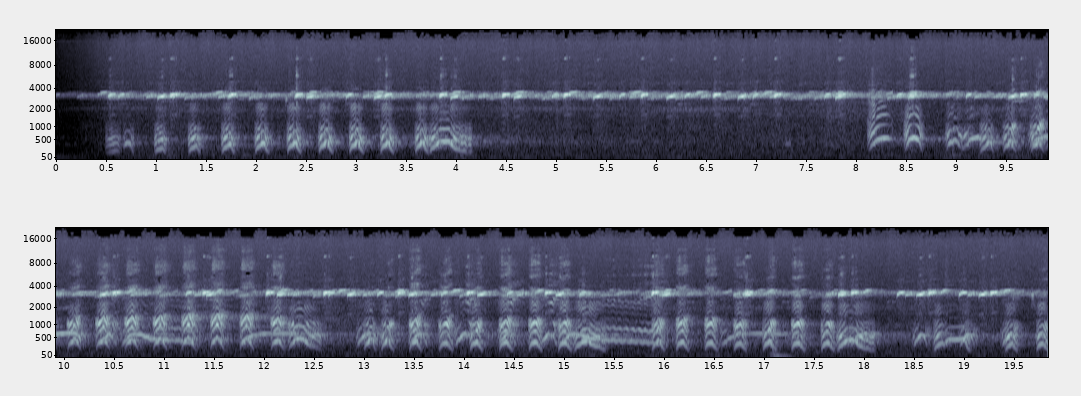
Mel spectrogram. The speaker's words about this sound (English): Finally, here's a conversation between two barred owls.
